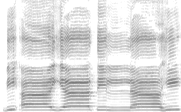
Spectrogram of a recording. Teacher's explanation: اللہ کا نام باریک پڑھا جائے گا کیونکہ اللہ کے نام سے پہلے زیر ہے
